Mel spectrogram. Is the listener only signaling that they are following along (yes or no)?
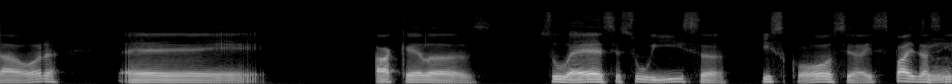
no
